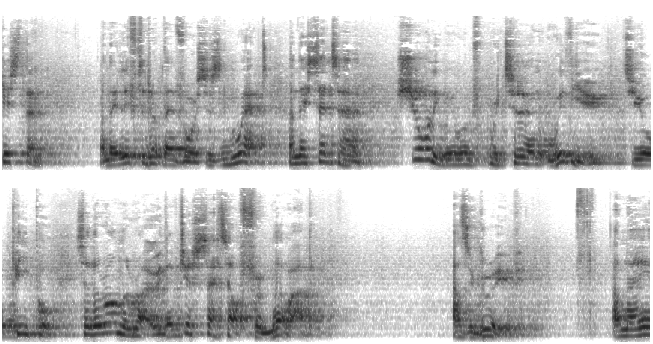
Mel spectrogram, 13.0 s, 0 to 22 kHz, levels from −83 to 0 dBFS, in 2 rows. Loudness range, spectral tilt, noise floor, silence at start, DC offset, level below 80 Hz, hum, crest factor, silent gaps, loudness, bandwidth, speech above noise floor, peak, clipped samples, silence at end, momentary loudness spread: 4 LU; -4 dB/octave; -53 dBFS; 0 s; under 0.1%; -68 dBFS; none; 18 dB; none; -18 LUFS; 15.5 kHz; 35 dB; 0 dBFS; under 0.1%; 0 s; 11 LU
